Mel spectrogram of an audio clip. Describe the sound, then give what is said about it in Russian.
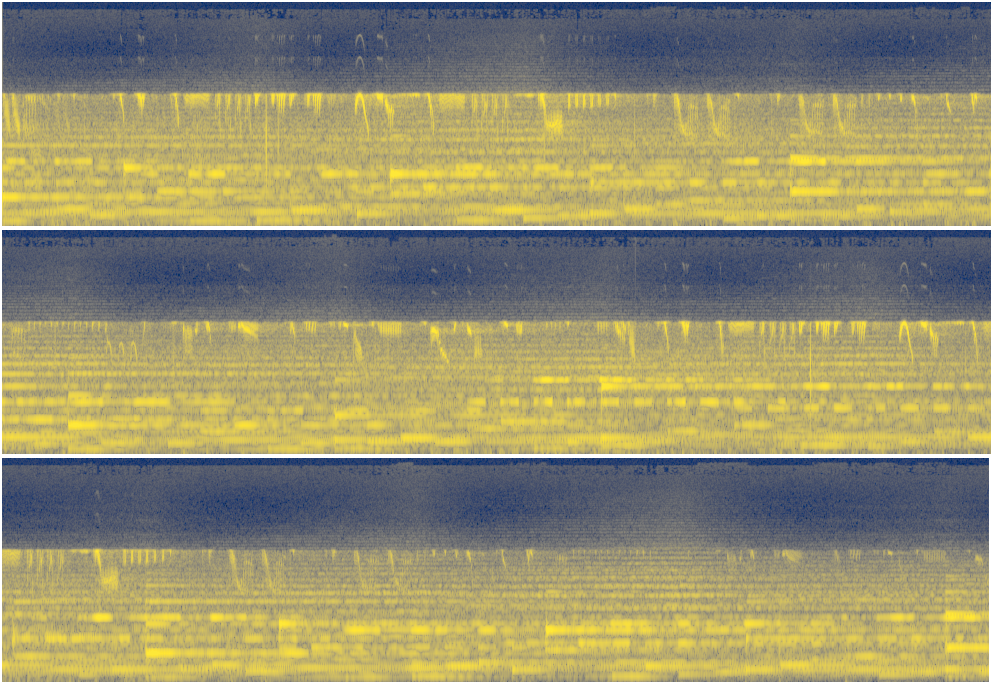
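A skylark sings nonstop from the distant spring sky, pouring out rapid, silvery trills and warbles for the whole stretch. The song is steady, with no voices. “Из далекого весеннего неба непрерывным потоком льются серебряные трели и жаворонки.”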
